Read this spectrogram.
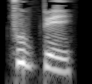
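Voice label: "poupee", French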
